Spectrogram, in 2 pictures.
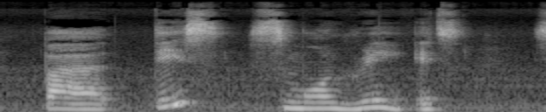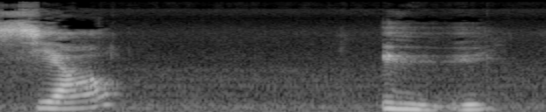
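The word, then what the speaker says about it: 小雨: 小雨, when I say 小雨, I didn't say 小, I say 小. So you have to change the first tone. Why? When there's a rule, it's like it's decided. Okay, when the character, in one word, when the first character and the second character, they have the same third tone, you have to change the first character to the second tone.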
